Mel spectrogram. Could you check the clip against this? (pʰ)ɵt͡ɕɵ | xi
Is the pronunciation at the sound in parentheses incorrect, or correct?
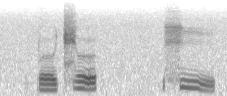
incorrect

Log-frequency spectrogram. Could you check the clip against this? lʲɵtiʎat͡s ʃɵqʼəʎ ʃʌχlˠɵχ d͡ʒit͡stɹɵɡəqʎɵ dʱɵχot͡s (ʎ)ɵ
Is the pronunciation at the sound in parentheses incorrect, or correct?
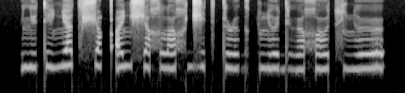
correct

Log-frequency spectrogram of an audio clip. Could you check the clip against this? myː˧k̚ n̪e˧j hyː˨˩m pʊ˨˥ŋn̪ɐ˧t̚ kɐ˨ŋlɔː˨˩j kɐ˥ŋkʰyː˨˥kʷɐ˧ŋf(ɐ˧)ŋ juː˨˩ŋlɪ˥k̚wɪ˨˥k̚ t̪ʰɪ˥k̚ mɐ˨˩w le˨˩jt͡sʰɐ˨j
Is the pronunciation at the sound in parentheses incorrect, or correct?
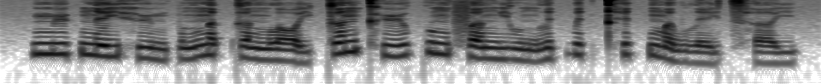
incorrect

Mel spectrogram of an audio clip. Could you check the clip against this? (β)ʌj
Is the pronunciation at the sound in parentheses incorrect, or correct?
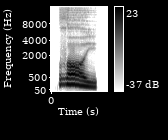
incorrect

